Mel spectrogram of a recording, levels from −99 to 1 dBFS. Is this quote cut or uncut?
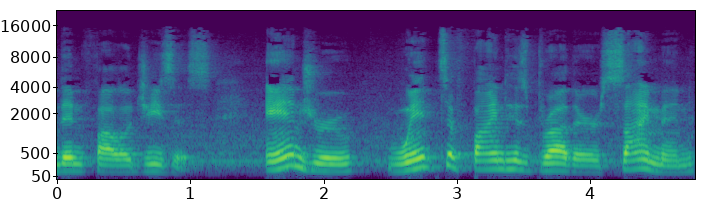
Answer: uncut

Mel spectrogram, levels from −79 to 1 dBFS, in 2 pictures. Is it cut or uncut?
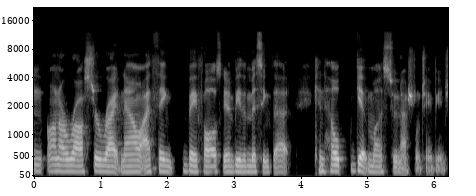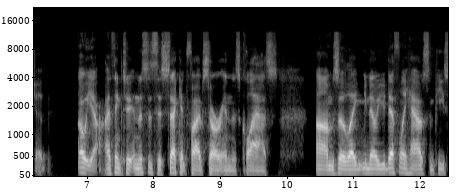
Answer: cut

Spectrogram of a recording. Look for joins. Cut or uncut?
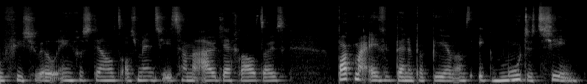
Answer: cut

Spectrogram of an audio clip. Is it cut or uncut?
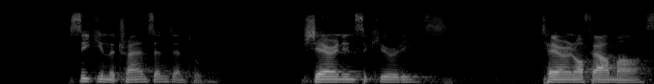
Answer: uncut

